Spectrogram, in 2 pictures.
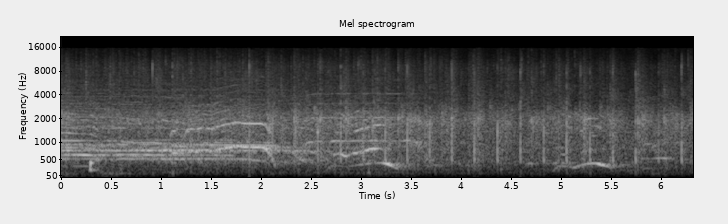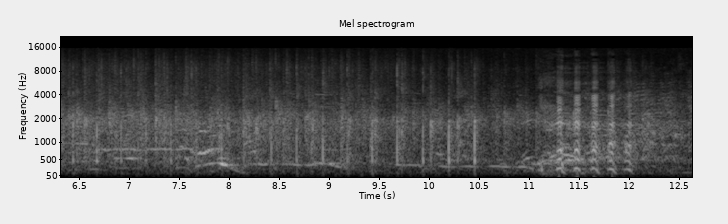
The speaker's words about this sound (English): Now it is your job as an audience to decide who is in fact the greater barbershop PhD. Is it Divine? Give it up for Divine.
